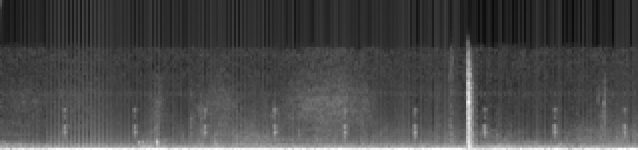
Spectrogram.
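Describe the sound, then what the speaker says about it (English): Road traffic rolling past a stopped car on Coronado Island, San Diego, a steady low rumble with one brief higher swish as a vehicle goes by. "I'll let this traffic clear by, then we'll hang a left here."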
